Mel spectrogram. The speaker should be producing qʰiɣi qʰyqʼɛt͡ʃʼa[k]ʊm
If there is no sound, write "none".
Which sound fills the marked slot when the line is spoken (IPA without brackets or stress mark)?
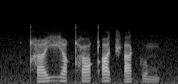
k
